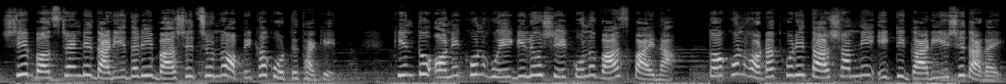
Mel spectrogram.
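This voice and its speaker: Very high, bright woman storyteller. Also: lively intonation, a little fast. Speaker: story narrator. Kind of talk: scripted cartoon storytelling narration. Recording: voice over background music.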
